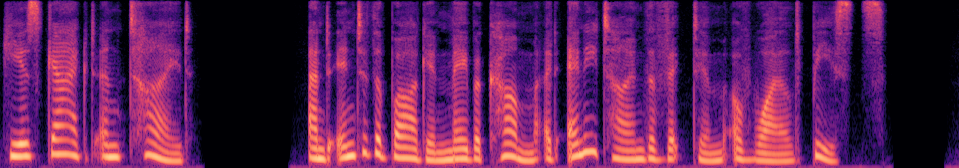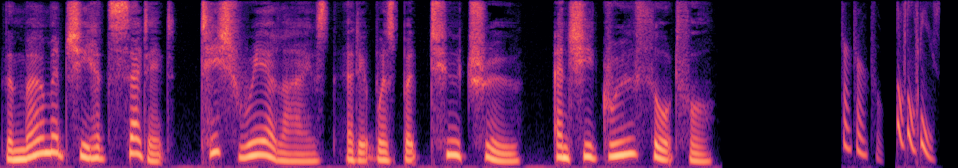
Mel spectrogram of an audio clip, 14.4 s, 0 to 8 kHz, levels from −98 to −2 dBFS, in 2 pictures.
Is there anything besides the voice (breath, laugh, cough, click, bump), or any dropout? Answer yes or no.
yes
